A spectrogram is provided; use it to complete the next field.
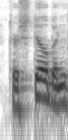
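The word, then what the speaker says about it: pterostilbene: I think terstilbin, spelled with a P, is a better alternative because it's much more bioavailable.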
